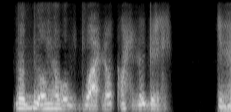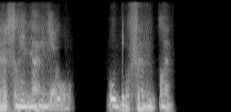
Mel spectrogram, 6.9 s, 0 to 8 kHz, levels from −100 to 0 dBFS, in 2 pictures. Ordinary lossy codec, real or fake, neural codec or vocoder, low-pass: none; fake; codec, 16 kHz, 0.5 kbps, FreqCodec, smaller model; 7.2 kHz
